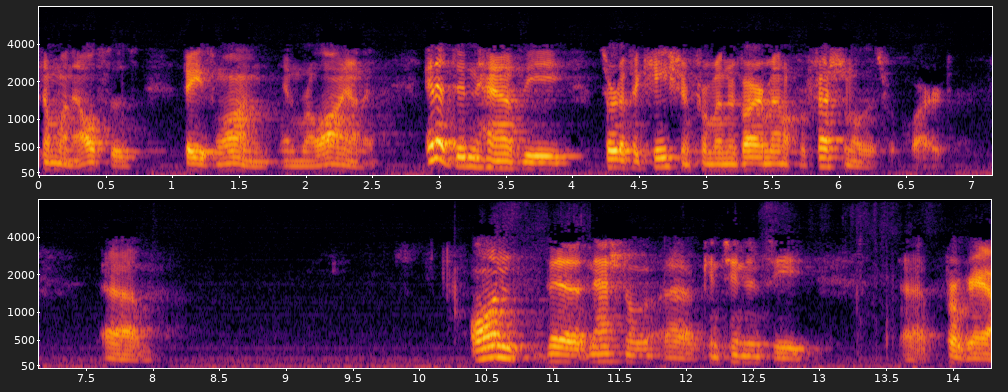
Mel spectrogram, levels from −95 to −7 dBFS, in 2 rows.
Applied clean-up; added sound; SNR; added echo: none; none; none; none.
